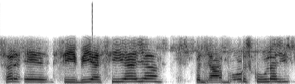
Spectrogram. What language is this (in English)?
Punjabi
